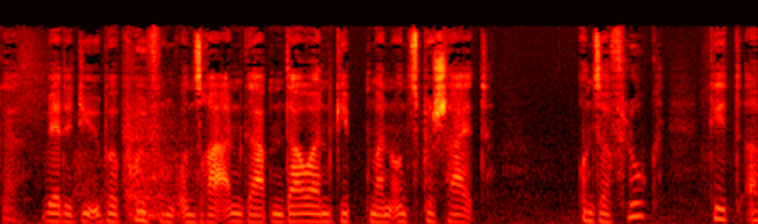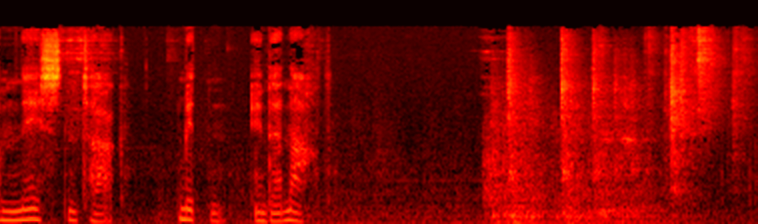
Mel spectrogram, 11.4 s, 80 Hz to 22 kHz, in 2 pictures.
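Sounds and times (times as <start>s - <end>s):
heavy iron door scraping and grinding shut: 0.2s - 1.8s, 6.3s - 11.3s
speech: 0.3s - 3.8s, 4.4s - 8.2s.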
